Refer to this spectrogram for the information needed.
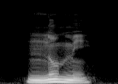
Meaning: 1. to nominate 2. to name, to call 3. to be called, to call oneself
- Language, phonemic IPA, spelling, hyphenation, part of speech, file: French, /nɔ.me/, nommer, nom‧mer, verb, Fr-nommer.ogg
